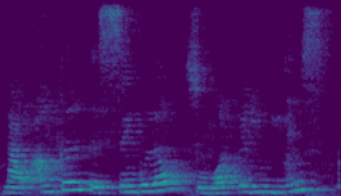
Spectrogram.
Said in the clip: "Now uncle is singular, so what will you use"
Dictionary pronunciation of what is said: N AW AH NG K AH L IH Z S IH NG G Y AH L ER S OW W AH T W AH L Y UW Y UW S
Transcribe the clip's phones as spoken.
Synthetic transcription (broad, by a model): N AW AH NG K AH L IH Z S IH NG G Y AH L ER S OW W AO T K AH N Y UW Y UW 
